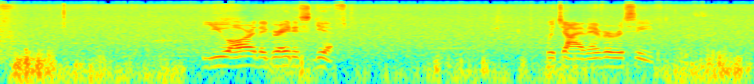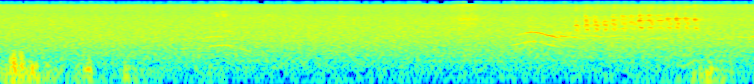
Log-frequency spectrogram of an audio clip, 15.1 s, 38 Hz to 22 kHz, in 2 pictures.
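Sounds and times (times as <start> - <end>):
outdoor background hiss: 0.0 - 15.0
bird chirping trill: 13.2 - 14.6.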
